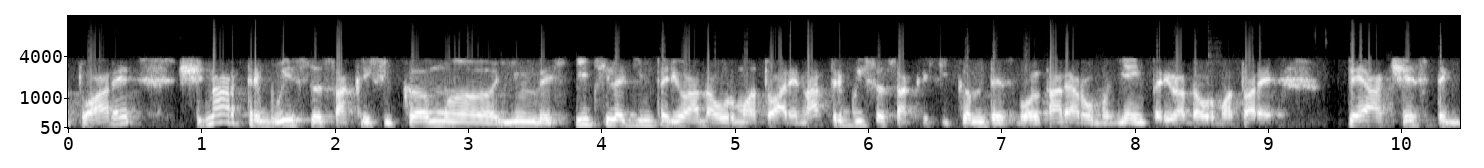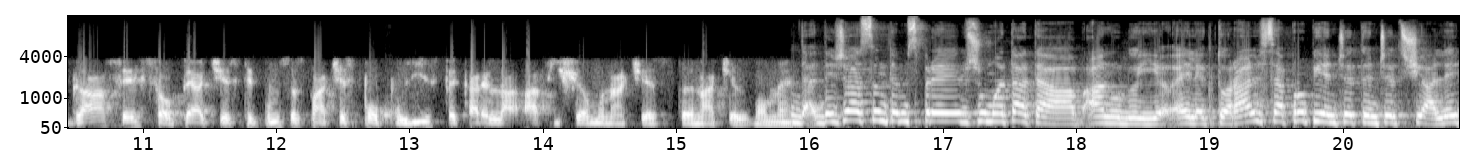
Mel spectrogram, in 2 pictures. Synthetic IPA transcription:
ət̪oaɾe̞ʃinart̪ɾe̞buisəsakɾifikəminve̞st̪it̪siːle̞d̪inpe̞ɾioad̪aurmət̪oaɾe̞nart̪ɾe̞buisəsakɾifikəmd̪e̞zvo̞lt̪aɾeaɾo̞mɨnije̞jɨnpe̞ɾioad̪aurmət̪oaɾe̞pe̞at͡ʃe̞st̪e̞ɡase̞sawpe̞at͡ʃe̞st̪e̞kumsəspunat͡ʃe̞st̪̚po̞pulismpe̞kaɾelʔa̰fiʃəmɨnat͡ʃe̞st̪ɨna̰t͡ʃe̞̰st̪mo̞̰menad̪e̞ʒasunt̪e̞mspɾe̞ʒumət̪at̪eaanulujele̞kt̪o̞ɾalseapɾo̞pijeɨnt͡ʃe̞t̪ɨnt͡ʃe̞t̪ʃiale

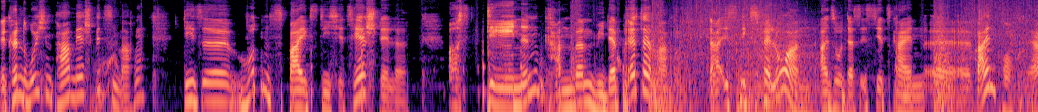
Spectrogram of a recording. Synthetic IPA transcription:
viːɐkʰœnənʁʊʊɪçn̩pʰaːɐmeːɐʃpɪt͡sn̩maχn̩d̥iːzəvʊtn̩spaɪksd̥iːɪçjɛt͡stheːɐʃtɛlə̰ʔaʊsd̥eːnənkʰa̰nmanviːdɐbʁɛtɐma̰χn̩d̥aːʔɪstnɪçt͡sfɛɐloːʁənʔa̰lzod̥asɪstjɛt͡st̚kʰaɪnʔɛ̰ːʔɛ̰ːb̥aɪnpʰɔχjaː

